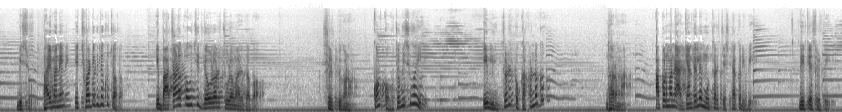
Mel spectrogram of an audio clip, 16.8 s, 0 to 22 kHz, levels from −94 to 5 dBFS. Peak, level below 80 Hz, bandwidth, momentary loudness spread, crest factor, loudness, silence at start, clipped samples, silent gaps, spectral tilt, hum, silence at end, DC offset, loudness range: 0 dBFS; -40 dBFS; 13.5 kHz; 21 LU; 16 dB; -16 LUFS; 0 s; under 0.1%; none; -7.5 dB/octave; none; 0 s; under 0.1%; 4 LU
